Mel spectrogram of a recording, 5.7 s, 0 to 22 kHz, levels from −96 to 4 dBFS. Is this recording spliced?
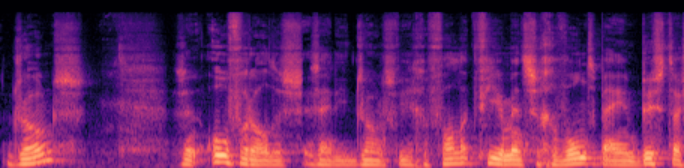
yes; 1 cut; at 2.5 s

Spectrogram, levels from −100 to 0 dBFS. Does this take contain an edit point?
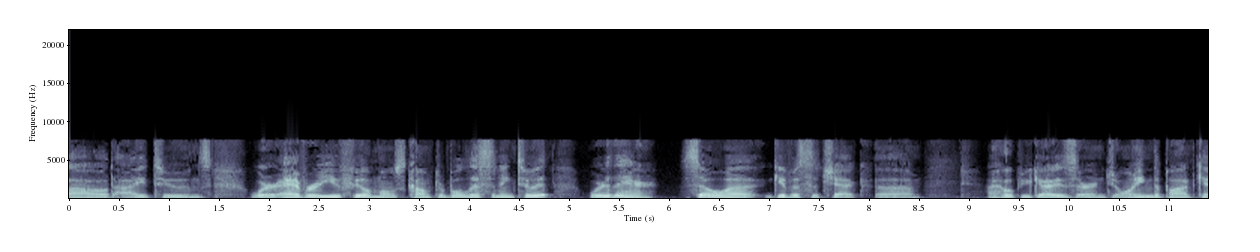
no; 0 cuts

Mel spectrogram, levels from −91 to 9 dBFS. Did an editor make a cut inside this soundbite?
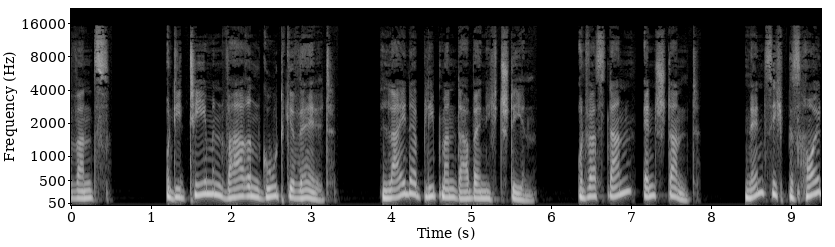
no; 0 cuts

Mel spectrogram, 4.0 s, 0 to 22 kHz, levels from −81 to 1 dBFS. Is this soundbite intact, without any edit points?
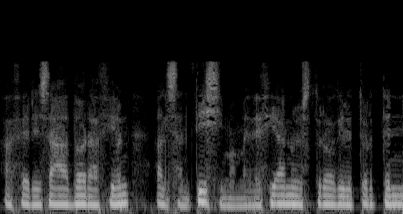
yes; 0 cuts

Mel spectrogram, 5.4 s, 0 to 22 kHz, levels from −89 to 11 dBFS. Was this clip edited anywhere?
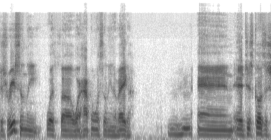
yes; 1 cut; at 3.8 s

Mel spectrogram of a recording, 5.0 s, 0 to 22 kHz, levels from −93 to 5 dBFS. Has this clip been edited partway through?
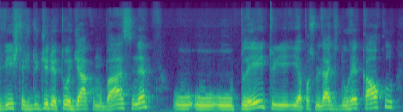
yes; 1 cut; at 2.0 s

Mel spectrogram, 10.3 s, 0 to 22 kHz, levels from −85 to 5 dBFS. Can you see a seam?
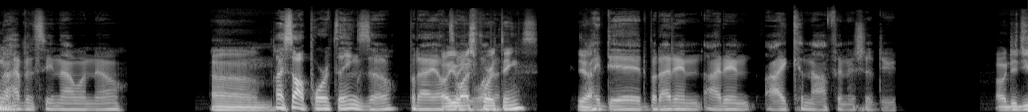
no; 0 cuts

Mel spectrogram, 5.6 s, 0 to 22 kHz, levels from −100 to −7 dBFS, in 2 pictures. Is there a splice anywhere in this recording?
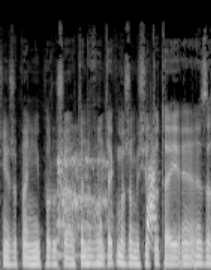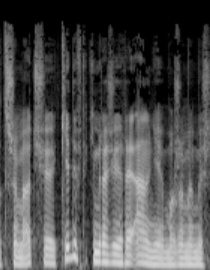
no; 0 cuts

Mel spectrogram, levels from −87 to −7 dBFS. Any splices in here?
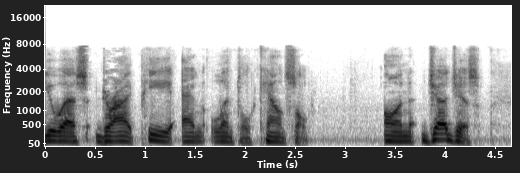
yes; 1 cut; at 3.4 s

